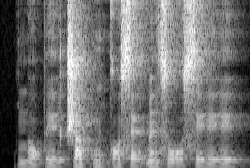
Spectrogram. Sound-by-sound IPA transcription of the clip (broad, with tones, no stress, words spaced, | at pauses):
nɔ˧peː˧ t͡ʃa˦kʷĩ˦ kɔ˧sɛ˨ɓɛ̃˧soː˨ seː˧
